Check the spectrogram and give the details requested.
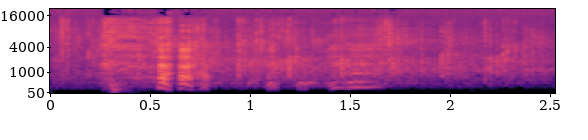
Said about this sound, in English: Let's applaud the guy who lit a candle. Hooray.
